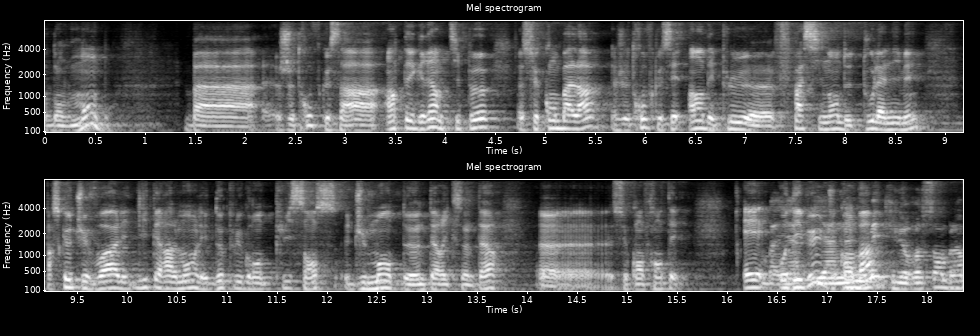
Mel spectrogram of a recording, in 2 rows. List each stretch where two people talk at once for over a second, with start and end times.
16.3-17.6

